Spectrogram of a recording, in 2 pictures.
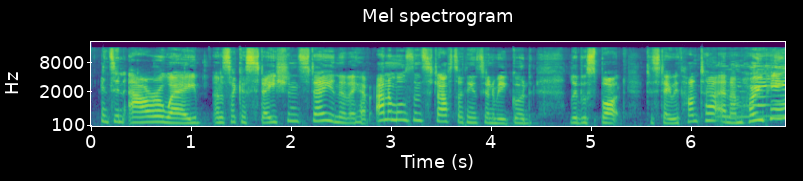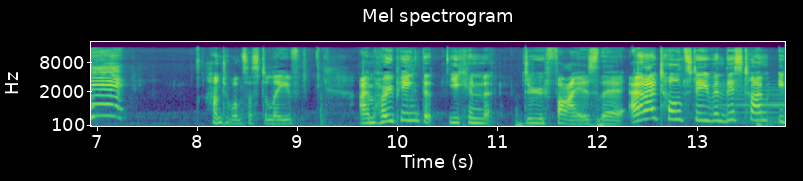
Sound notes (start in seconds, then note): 7.4 shouting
